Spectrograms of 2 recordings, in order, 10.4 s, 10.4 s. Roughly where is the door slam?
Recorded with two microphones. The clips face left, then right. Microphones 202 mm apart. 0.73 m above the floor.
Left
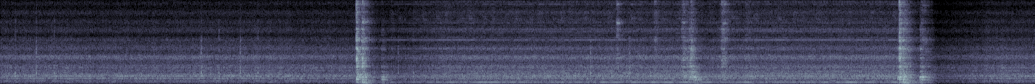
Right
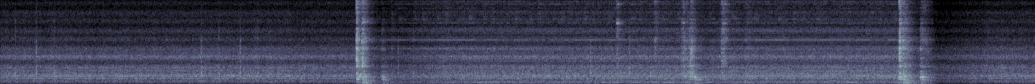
Left.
